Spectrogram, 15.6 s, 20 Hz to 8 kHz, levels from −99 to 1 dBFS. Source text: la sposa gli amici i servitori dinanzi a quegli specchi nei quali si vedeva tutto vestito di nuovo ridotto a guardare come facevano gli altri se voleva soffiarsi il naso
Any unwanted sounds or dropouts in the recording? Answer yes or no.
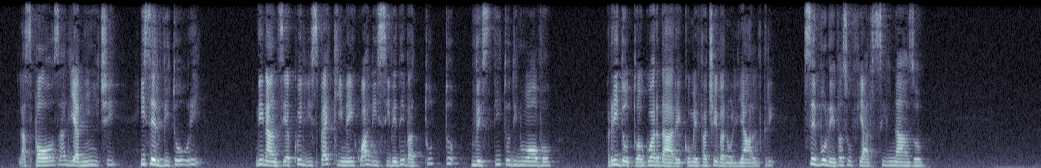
no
